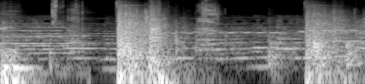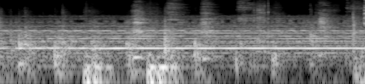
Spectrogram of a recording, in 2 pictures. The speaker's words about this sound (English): Bunny, what was that noise? Were those gunshots?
